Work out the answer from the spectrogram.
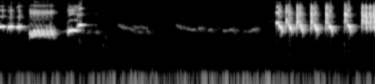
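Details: Orange-headed thrush from Singaraja, North Bali, singing to prompt other birds to sing: loud whistled and scratchy notes open the phrase, soft warbling follows after a pause, then a fast run of sharp repeated notes.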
